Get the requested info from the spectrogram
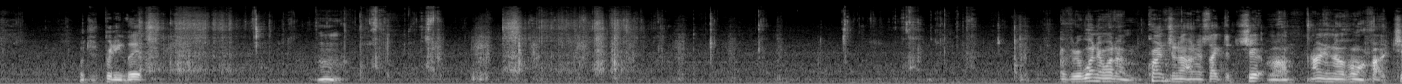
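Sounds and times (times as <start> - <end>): person chewing crunchy food: 1.5 - 10.6.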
